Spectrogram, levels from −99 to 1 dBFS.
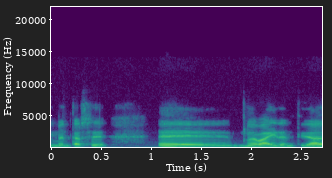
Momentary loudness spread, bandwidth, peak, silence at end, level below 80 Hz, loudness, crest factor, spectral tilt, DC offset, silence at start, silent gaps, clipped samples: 13 LU; 7.8 kHz; -14 dBFS; 0 s; -68 dBFS; -31 LUFS; 18 dB; -5 dB/octave; under 0.1%; 0 s; none; under 0.1%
